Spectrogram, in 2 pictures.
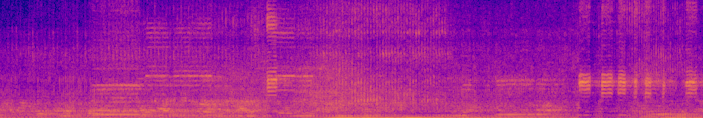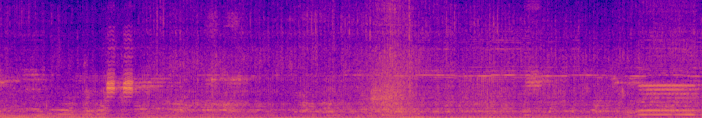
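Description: Busy town street traffic heard from a moving motorcycle: vehicle horns beep repeatedly, with a quick run of short toots about six seconds in and a longer horn near the end, over the steady rumble of engines and road noise.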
